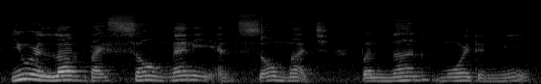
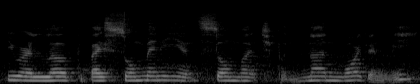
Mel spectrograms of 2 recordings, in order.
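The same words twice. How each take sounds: First: Doctor Who quote. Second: Slow, soft and tender; a soft, slow affirmation; Doctor Who quote. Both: Shown as a demonstration. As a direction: say it gently, like a promise to yourself. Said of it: "That's a quote from Doctor Who".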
